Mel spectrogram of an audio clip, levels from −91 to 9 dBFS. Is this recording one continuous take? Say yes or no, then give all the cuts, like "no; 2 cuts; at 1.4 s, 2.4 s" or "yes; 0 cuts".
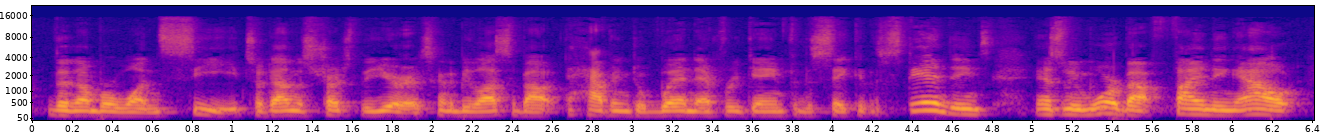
yes; 0 cuts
